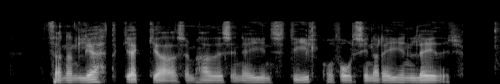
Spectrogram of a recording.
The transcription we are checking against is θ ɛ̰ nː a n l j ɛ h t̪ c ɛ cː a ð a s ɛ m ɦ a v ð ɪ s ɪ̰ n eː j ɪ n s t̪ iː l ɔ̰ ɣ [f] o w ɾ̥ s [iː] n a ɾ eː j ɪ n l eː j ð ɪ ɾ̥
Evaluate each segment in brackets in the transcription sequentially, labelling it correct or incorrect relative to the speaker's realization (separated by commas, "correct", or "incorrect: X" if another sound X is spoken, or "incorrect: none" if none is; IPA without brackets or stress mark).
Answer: correct, correct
